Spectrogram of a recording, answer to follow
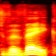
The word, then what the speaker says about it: Vivek: But we've had guests where we'll be like, it's Vivek, like cake.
